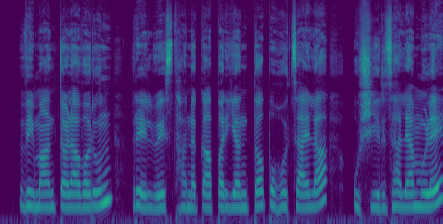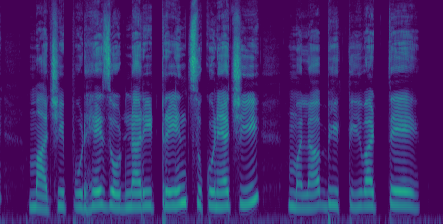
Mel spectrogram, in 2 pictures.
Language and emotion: Marathi, fearful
